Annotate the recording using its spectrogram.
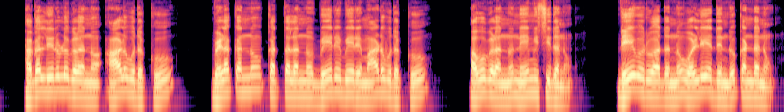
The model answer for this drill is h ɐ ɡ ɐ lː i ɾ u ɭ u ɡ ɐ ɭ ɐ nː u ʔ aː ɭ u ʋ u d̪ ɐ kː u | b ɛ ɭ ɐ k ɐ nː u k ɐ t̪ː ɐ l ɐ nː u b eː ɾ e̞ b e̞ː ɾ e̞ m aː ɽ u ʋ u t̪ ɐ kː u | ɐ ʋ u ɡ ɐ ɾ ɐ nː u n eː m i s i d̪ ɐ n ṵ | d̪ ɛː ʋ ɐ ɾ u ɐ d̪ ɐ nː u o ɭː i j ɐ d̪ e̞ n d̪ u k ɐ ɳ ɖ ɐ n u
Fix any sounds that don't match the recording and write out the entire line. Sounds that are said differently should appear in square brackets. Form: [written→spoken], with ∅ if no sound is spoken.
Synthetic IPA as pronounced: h ɐ ɡ ɐ lː i ɾ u ɭ u ɡ ɐ ɭ ɐ nː u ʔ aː ɭ u ʋ u d̪ ɐ kː u | b ɛ ɭ ɐ k ɐ nː u k ɐ t̪ː ɐ l ɐ nː u b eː ɾ e̞ b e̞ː ɾ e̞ m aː ɽ u ʋ u [t̪→d̪] ɐ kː u | ɐ ʋ u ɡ ɐ [ɾ→ɭ] ɐ nː u n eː m i s i d̪ ɐ n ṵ | d̪ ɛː ʋ ɐ ɾ u ɐ d̪ ɐ nː u o ɭː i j ɐ d̪ e̞ n d̪ u k ɐ ɳ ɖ ɐ n u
